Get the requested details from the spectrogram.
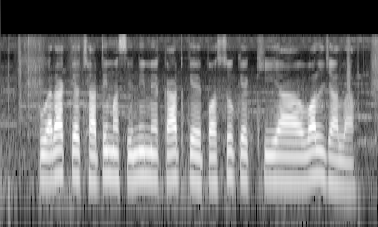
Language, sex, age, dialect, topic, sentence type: Bhojpuri, male, <18, Northern, agriculture, statement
